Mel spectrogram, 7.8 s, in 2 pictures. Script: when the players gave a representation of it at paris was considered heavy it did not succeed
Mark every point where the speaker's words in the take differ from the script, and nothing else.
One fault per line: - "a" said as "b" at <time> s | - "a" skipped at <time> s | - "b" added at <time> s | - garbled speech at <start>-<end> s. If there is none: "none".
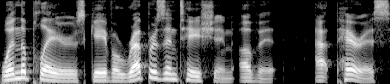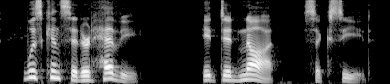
none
